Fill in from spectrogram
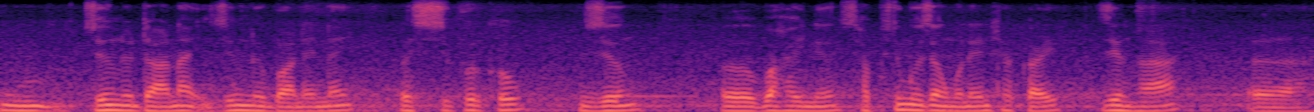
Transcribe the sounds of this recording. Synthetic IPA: zɯŋnɯdanajzɯŋnɯbanajnaj | ɯsipʰuɾkʰɯw | zɯŋ | baɦajnɯsapʰimuzaŋmɯnajntʰakaj | zɯŋɦa

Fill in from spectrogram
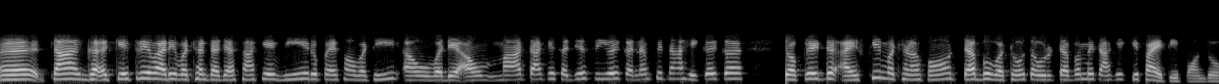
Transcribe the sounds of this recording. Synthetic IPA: t̪ɐʋ̤ãɡʱɐkeːt̪ɪɾeʋaːɾeʋɐʈʰəɽ̃t̪ʰaːt̪eɐsãkʰeːʋĩːɾʊpəkʰãːʋɐʈʰiɛ̃ũʋɐɗeɛũmãt̪ɐɦãkʰeːsɐʄesɪɦoikɐnəmkʰet̪ɐʋ̤ãɦɪkʊɪkʊ | t͡ɕɔːkleːʈaːɪskiːmʋɐʈʰəɽ̃okʰɔ̃ʈɐbʋɐʈʰot̪ɐʊɾʈɐb̆mẽt̪ɐʋ̤ãkʰeːkɪfaːjet̪ipɐʋə̃n̆d̪oː

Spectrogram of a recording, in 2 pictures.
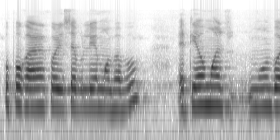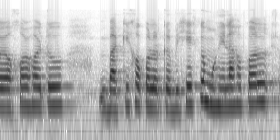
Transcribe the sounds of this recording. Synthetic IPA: upɔkaɹkoɹisɛbuliɛmojbʱabʊ̃ | etijaʊmojmʊɹbɔjɔxɔɹɦɔjtʊ | bakixɔkɔlɔt̚kojbixexkojmoɦilaxɔkɔl

